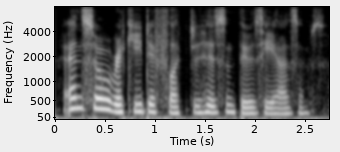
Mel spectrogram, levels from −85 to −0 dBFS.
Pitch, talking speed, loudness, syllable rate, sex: 195 Hz, 130 wpm, -17 LUFS, 4.3 syllables/s, female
